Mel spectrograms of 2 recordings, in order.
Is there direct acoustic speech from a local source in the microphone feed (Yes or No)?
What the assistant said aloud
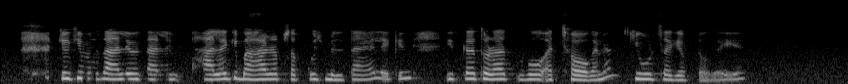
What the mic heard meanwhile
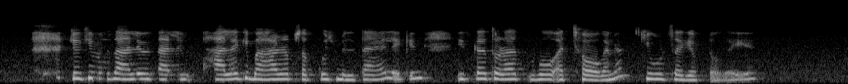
No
